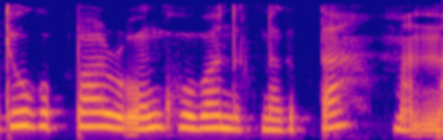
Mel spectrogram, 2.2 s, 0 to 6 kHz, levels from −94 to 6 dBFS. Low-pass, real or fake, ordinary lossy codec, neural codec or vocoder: 5.4 kHz; real; none; none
